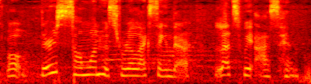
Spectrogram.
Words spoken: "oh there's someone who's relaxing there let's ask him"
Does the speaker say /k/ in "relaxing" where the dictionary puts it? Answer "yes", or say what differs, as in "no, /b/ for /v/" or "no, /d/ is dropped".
yes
